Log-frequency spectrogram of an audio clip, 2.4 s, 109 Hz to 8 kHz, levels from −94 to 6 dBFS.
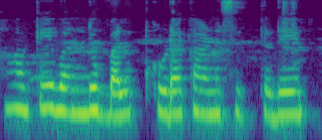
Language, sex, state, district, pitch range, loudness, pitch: Kannada, female, Karnataka, Bidar, 240-275 Hz, -17 LUFS, 250 Hz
